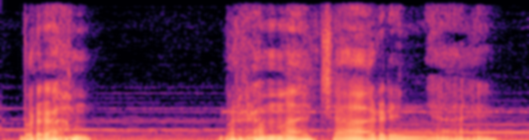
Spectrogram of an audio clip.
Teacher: And that H does make a sound too, it's voiced.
